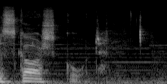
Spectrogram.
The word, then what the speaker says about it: Skarsgård: And maybe this is just because, no, it's not just because I'm Swedish, but Bill Skarsgård. Bill Skarsgård. That's how you pronounce it.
